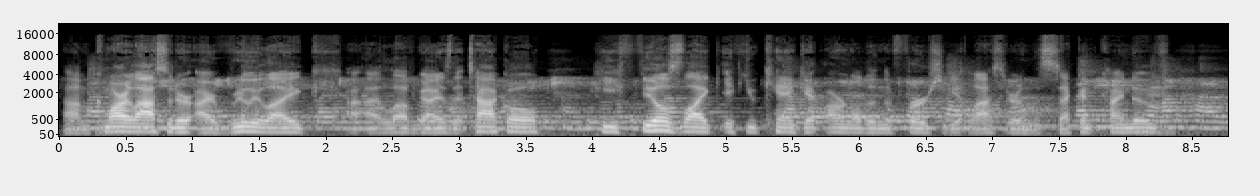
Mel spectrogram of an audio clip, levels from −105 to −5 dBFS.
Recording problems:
voice in the background; loud; throughout; 9 dB below the speech

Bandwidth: 15 kHz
